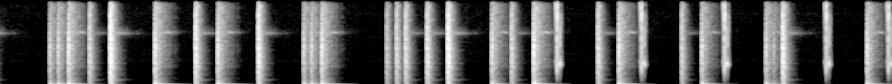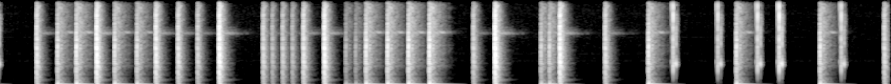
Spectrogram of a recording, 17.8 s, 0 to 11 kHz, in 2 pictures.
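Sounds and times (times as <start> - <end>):
Millenium NonaPad cajon kit: 0.5 - 8.0, 8.7 - 11.1, 11.6 - 13.6, 15.5 - 17.8.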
